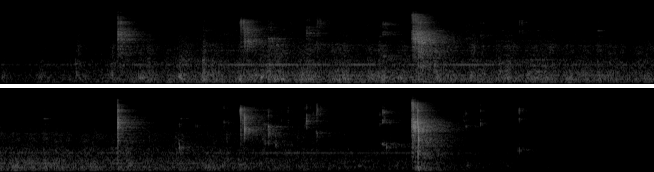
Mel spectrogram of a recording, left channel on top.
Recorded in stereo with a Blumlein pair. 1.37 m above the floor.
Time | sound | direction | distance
1.2 | chewing | 30° right | 0.5 m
